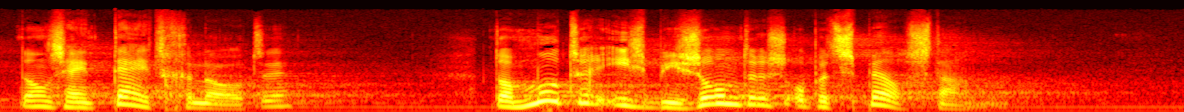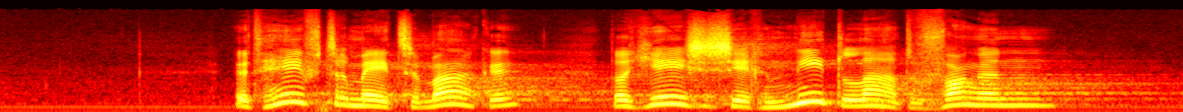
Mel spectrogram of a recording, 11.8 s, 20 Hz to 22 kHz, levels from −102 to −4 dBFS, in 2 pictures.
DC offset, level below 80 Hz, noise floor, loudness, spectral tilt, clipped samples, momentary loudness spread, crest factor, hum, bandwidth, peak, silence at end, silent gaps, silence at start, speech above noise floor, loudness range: under 0.1%; -64 dBFS; -56 dBFS; -20 LUFS; -3 dB/octave; under 0.1%; 13 LU; 20 dB; none; 16.5 kHz; -2 dBFS; 0.3 s; none; 0.1 s; 35 dB; 8 LU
